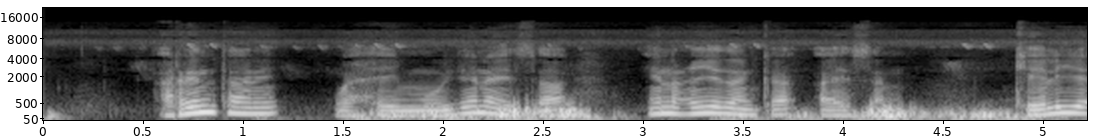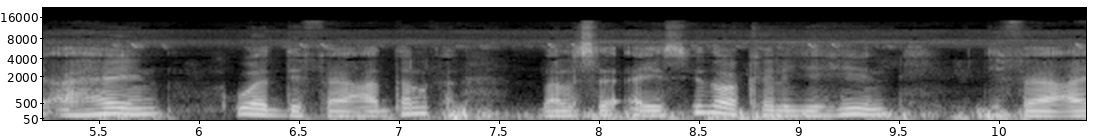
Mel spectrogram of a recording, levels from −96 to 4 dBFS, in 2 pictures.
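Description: No technical faults can be heard anywhere here.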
